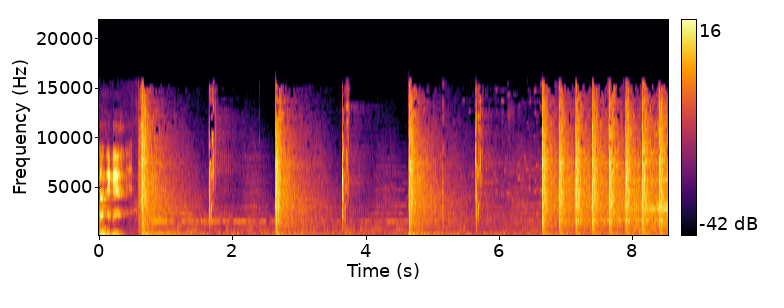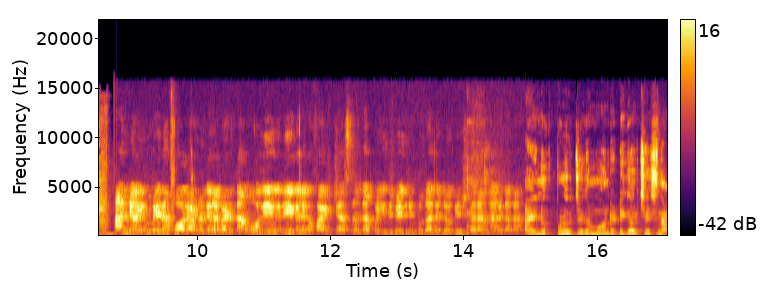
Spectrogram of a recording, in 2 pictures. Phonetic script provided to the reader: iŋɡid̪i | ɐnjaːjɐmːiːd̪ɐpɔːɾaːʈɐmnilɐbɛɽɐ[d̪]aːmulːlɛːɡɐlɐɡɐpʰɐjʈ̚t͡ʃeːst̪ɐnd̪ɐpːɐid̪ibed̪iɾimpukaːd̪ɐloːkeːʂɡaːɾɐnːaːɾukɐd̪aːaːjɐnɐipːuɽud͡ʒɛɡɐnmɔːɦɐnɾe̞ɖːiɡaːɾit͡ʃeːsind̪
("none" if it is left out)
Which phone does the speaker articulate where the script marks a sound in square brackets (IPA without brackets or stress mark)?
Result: t̪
